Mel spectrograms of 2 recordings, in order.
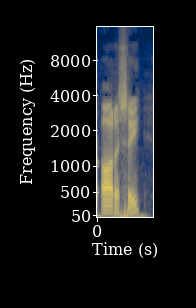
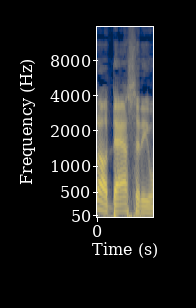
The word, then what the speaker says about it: Audacy: But it's about this uh, George Soros deal of him taking over Audacy. Uh, is that how you say it? Audacy, right? Okay, because I said Audacity one time because I put a T in there, but it doesn't belong. It's Audacy.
